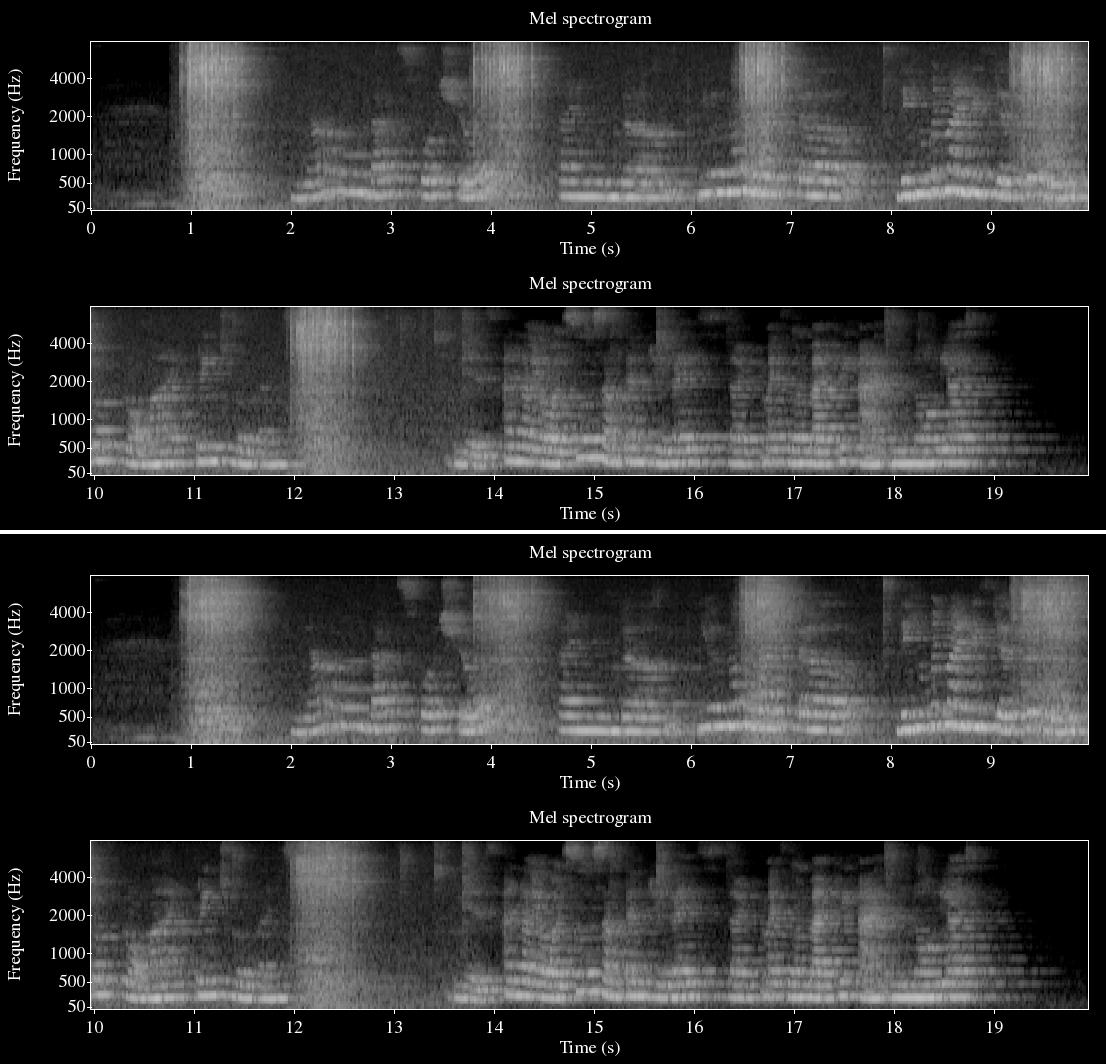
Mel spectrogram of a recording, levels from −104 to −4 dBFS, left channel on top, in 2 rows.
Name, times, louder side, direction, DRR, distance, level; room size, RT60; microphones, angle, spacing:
Bicycle, 0.9-1.6 3.8-4.5 6.5-7.0 9.2-9.9 12.0-12.6, left 8 dB, 35° left, 1.2 m, -30 dB
voice 1, 2.0-4.1 4.7-7.6 8.0-11.9 13.5-18.8, equal, 10° right, -3 dB, 1.7 m, -39 dB
12.5 x 9.3 x 7.0 m, 1.2 s
head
